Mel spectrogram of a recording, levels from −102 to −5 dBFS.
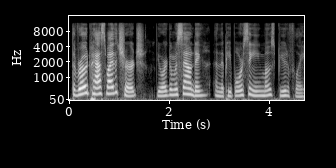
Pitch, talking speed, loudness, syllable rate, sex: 220 Hz, 215 wpm, -20 LUFS, 6.1 syllables/s, female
